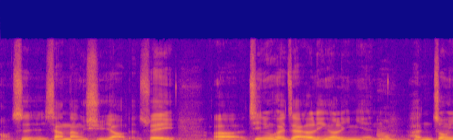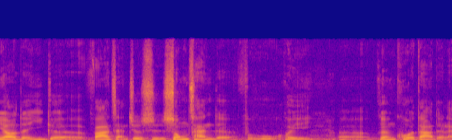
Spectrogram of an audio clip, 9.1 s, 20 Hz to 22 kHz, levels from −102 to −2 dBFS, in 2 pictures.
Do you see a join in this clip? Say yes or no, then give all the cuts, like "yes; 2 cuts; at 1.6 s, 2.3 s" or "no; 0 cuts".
yes; 2 cuts; at 5.8 s, 7.3 s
